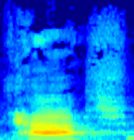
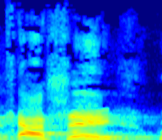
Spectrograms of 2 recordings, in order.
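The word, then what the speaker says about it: cache: You actually say, someone said cachet. We're just going to pretend like we didn't hear you. I pointed. Someone's like, "Cachet." No. I pointed. My bad. I shouldn't have done that. Cash. It's actually called cash. I say you pronounce it cash, all right?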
